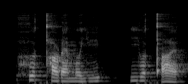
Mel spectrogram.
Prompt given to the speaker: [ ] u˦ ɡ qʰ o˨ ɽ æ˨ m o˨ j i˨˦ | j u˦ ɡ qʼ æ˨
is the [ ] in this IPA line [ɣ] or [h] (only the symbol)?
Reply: h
